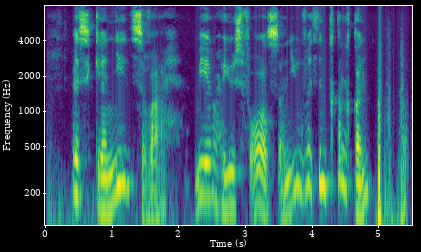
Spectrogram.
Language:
Kabyle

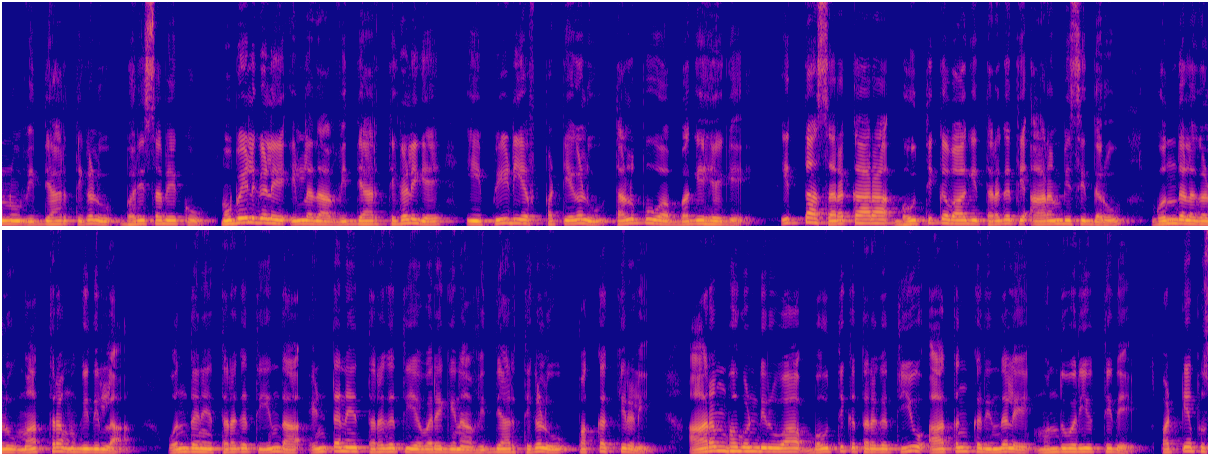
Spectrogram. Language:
Kannada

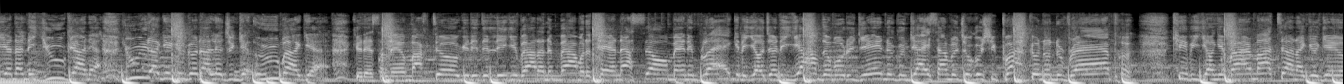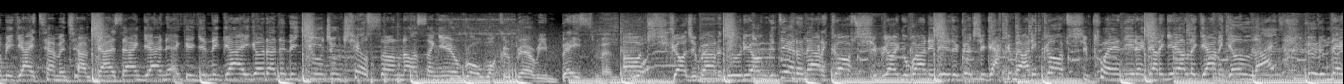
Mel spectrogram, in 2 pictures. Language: Korean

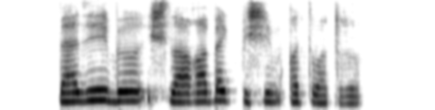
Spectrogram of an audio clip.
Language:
Uyghur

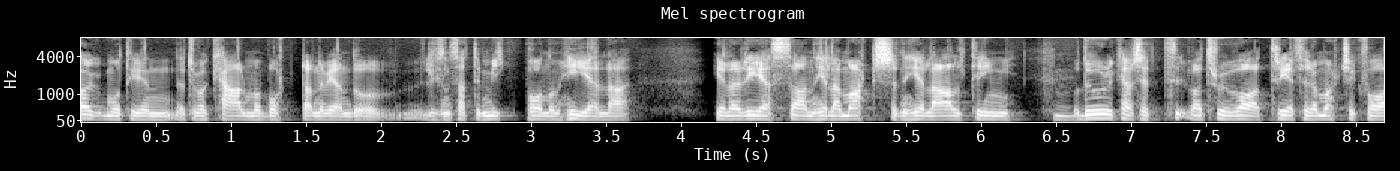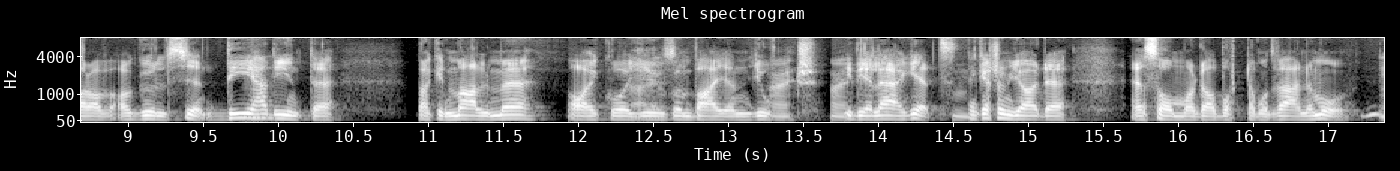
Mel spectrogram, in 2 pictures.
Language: Swedish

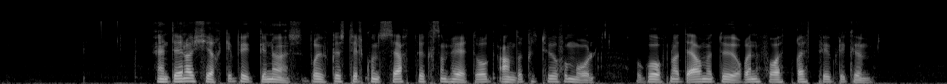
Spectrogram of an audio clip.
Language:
Norwegian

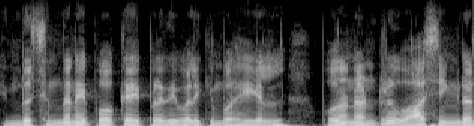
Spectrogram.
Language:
Tamil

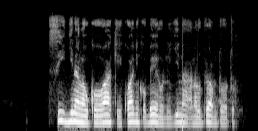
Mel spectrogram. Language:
Swahili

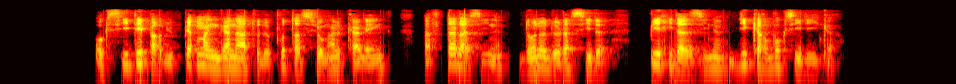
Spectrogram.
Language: French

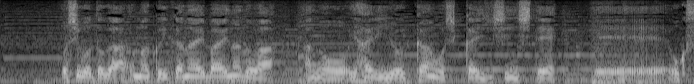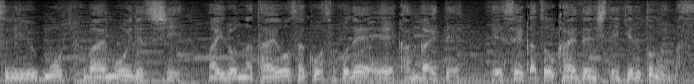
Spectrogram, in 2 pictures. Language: Japanese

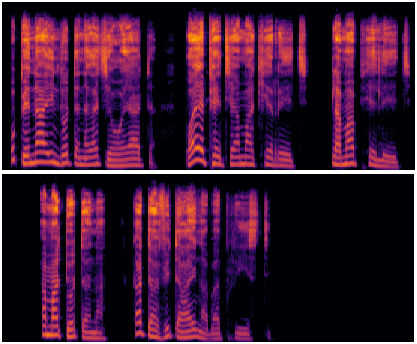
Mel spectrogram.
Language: North Ndebele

